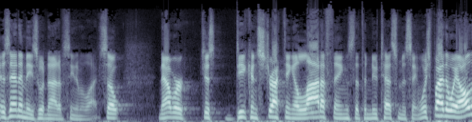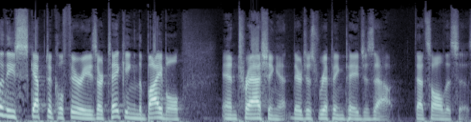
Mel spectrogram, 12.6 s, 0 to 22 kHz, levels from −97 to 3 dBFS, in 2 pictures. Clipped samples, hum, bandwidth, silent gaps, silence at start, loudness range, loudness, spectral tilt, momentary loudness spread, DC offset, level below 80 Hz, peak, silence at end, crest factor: under 0.1%; none; 18 kHz; none; 0 s; 6 LU; -15 LUFS; -4 dB/octave; 13 LU; under 0.1%; -42 dBFS; 0 dBFS; 0.05 s; 16 dB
